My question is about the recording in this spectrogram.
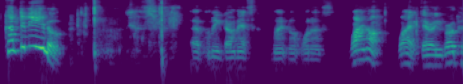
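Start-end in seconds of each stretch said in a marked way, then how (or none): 0.1-0.9 much higher, louder mock Irish lilt. Joking about an Irish boy from Ireland, mock Irish. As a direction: sing out the name like an Irish boy. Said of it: "he almost sounds Irish".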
